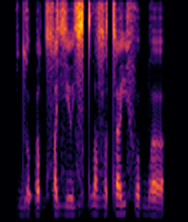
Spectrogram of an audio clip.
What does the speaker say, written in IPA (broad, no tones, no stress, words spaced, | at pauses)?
doʔodsˤʌzʲu zʲədðˤəzˤətəj fobʌ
